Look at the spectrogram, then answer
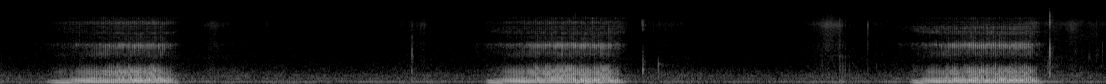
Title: Snoring like a chainsaw #1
